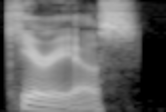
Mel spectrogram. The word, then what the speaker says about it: Kyrgios: I mean, the Greek pronunciation of it would be Kyrgios. – Oh, here he right? goes. – So you would just say like Kyrgios is fine. Do not say the G.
